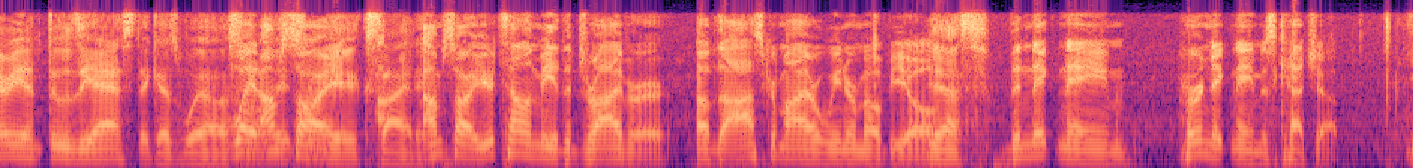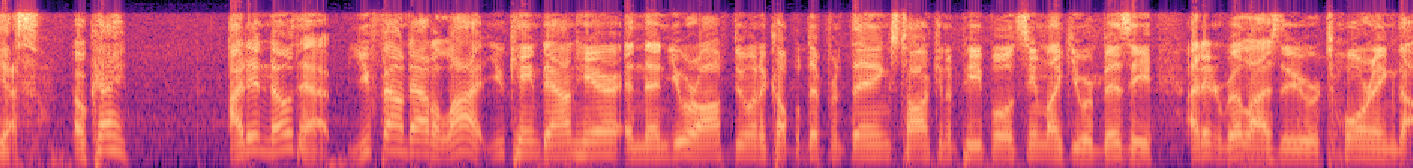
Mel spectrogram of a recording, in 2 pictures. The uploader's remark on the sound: live from the Charlotte Auto Show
